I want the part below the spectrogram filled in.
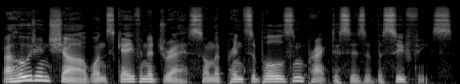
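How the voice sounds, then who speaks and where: A man reading teaching stories as an audiobook narrator, in a measured, formal storytelling manner. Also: mid-range voice, big pitch swings, darkish tone, no room sound, clean studio sound.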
